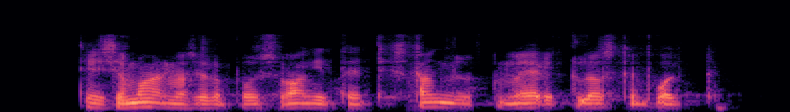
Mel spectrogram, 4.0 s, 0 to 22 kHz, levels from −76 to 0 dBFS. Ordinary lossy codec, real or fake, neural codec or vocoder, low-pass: AAC, 32 kbps; fake; codec, 16 kHz in and 24 kHz out, 1.1 kbps, FireRedTTS-2 codec; 7.2 kHz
